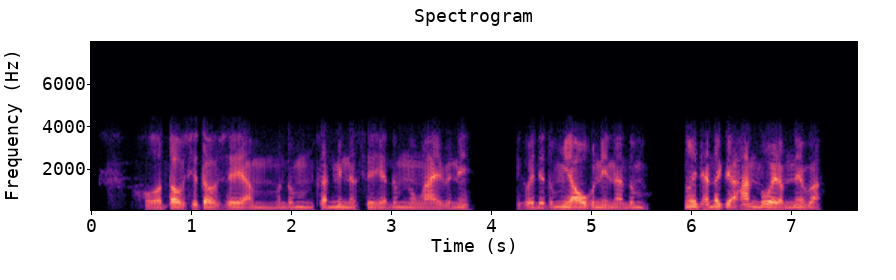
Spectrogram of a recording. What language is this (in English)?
Manipuri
